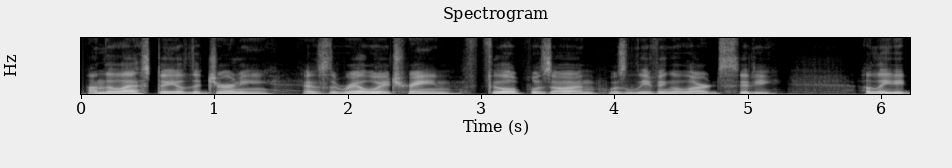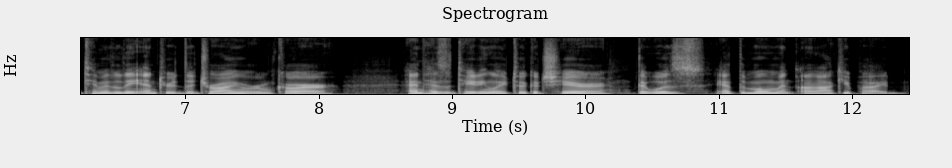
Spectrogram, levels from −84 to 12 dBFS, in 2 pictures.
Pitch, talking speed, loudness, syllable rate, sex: 125 Hz, 185 wpm, -16 LUFS, 5.4 syllables/s, male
